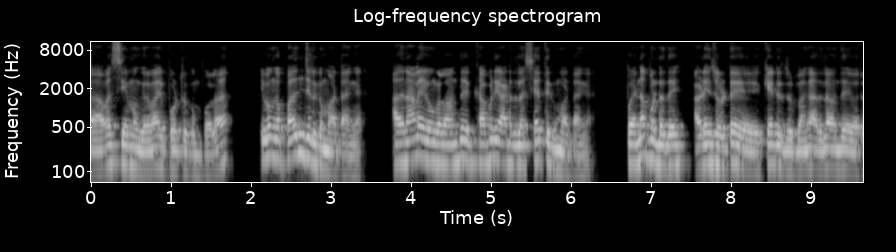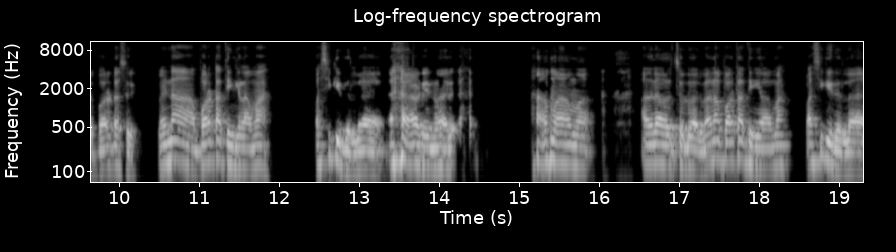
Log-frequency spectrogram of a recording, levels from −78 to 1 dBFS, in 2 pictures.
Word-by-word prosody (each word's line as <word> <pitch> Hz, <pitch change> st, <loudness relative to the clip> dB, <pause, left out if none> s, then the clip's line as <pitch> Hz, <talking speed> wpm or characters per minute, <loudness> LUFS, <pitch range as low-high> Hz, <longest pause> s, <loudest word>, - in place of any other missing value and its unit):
அவசியம் 130 Hz, +1 st, 0 dB
இங்கர 105 Hz, -1 st, +2 dB
மாரி 120 Hz, 0 st, 0 dB
போட்டிருக்கும் 105 Hz, -4 st, -3 dB
போல. 95 Hz, 0 st, -2 dB, 0.6 s
இவங்க 170 Hz, 0 st, +2 dB
பதிஞ்சிருக்க 170 Hz, -7 st, +2 dB
மாட்டாங்க. 95 Hz, -3 st, -3 dB, 0.5 s
அதனால 150 Hz, +4 st, +1 dB
இவங்களா 140 Hz, -3 st, +2 dB
வந்து 150 Hz, +4 st, -1 dB, 0.2 s
கபடி 140 Hz, +4 st, +1 dB
ஆட்டத்தில 135 Hz, -1 st, 0 dB
சேர்த்துக்க 150 Hz, -6 st, 0 dB
மட்டாங்க. 90 Hz, -2 st, -5 dB, 0.4 s
இப்போ 140 Hz, -, 0 dB
என்ன 170 Hz, -, +4 dB
பண்றது, 130 Hz, -4 st, +3 dB, 0.3 s
அப்டின்னு 135 Hz, +3 st, +2 dB
சொல்லிட்டு 130 Hz, +2 st, +2 dB, 0.4 s
கேட்டுக்கிட்டு 130 Hz, -5 st, +1 dB
இருப்பாங்க. 105 Hz, +1 st, 0 dB
அதில 110 Hz, +2 st, +1 dB
வந்து 110 Hz, +1 st, 0 dB
இவரு 100 Hz, -1 st, -2 dB
பரோட்டா 110 Hz, -, +1 dB
சூரி, -, -, -3 dB, 0.3 s
வேன்ன 145 Hz, +5 st, +2 dB, 0.3 s
பரோட்டா 140 Hz, +2 st, +3 dB
திங்கலாமா, 120 Hz, -1 st, 0 dB, 0.7 s
பசிக்குதில, 125 Hz, -, 0 dB, 0.7 s
அப்டினுவாறு. 120 Hz, -3 st, +2 dB, 1.1 s
ஆமா, 150 Hz, -1 st, +1 dB
ஆமா. 125 Hz, -2 st, -1 dB, 0.8 s
அதில 135 Hz, +1 st, +2 dB
அவர் 125 Hz, -1 st, 0 dB
சொல்லுவார். 115 Hz, -3 st, +2 dB
வேணா 155 Hz, +3 st, +1 dB
பரோட்டா 150 Hz, +2 st, +2 dB
திங்கலாமா? 120 Hz, 0 st, -1 dB, 0.3 s
பசிக்குதில. 135 Hz, -, +1 dB
130 Hz, 125 wpm, -23 LUFS, 110-140 Hz, 1.1 s, என்ன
